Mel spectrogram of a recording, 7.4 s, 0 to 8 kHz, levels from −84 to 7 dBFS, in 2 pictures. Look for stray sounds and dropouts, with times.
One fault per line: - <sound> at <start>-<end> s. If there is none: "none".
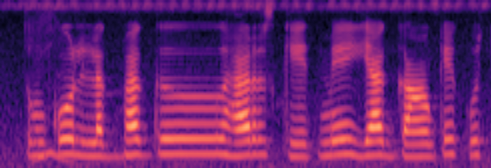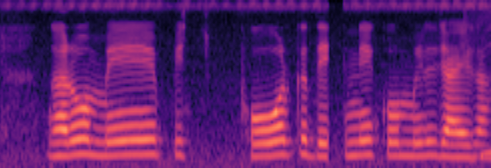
- dropout at 6.1-6.3 s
